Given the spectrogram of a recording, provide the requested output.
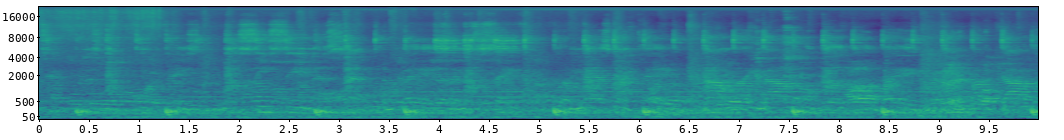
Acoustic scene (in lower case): restaurant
